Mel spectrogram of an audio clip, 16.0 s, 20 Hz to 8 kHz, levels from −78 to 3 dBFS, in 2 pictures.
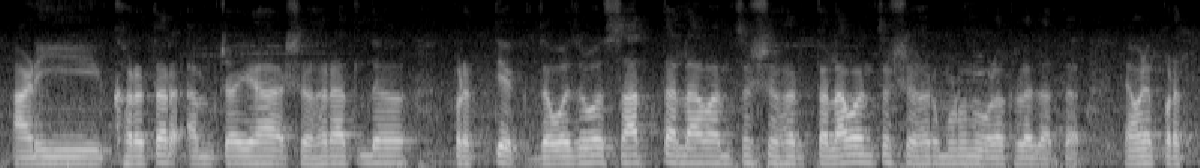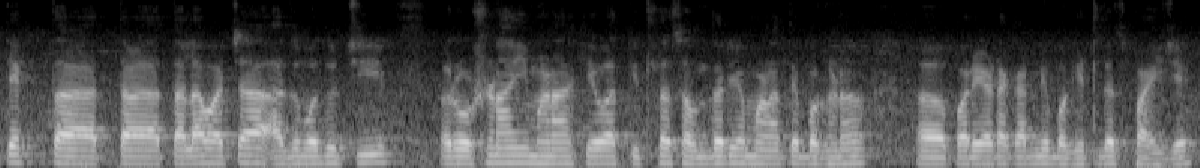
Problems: constant background noise, continuous background conversations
